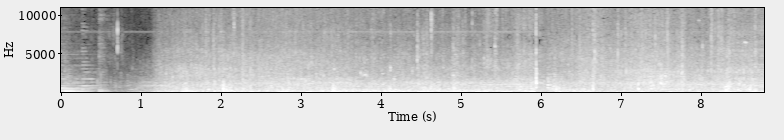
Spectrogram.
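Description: Background music ends within the first second. It gives way to steady outdoor noise of wind on the microphone and water at the shore, with small scattered ticks and splashes.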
